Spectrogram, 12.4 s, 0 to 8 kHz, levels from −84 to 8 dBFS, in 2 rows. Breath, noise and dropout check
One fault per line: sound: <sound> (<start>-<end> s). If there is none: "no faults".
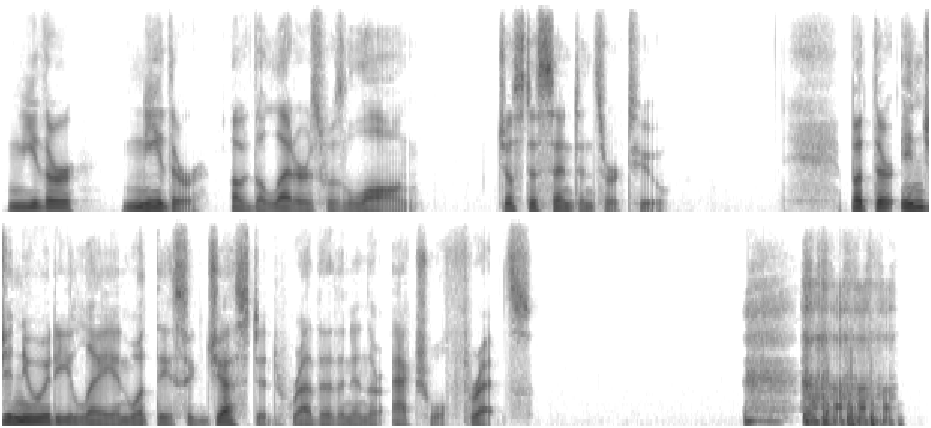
sound: laugh (11.1-12.2 s)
